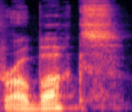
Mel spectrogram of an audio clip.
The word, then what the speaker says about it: Robux: my name for christmas roblox bucks that's what he got that was what he wanted uh they're pronounced robux oh i got it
